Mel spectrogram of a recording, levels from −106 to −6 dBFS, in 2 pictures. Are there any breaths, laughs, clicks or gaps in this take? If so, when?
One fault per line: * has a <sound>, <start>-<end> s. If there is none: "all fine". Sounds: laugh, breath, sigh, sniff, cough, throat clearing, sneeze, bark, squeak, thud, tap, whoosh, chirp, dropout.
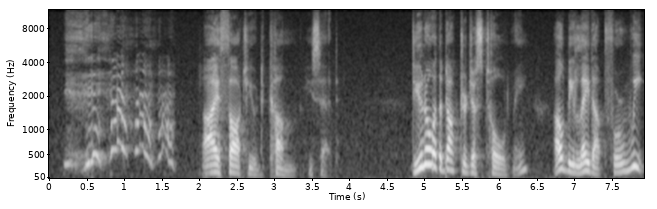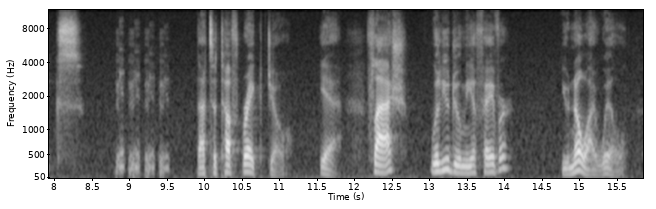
* has a laugh, 0.2-1.7 s
* has a laugh, 8.8-9.5 s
